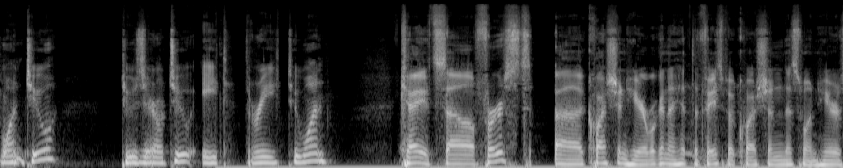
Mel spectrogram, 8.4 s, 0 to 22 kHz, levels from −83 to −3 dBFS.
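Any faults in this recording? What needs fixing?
A DC step at 2.15 s shifts the waveform's zero line by about -32 dBFS, heard as a low thump, and the offset holds to the end. Fix it with a high-pass filter or DC-blocking stage after the converter, and avoid switching offset inputs in mid-recording.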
